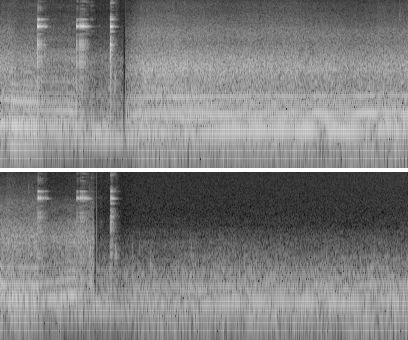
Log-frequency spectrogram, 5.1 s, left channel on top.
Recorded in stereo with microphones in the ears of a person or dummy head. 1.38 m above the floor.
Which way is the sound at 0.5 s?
35° left (ahead or behind).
